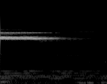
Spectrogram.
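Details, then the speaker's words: Demonstration of acoustic feedback using a smartphone's built-in sound amplifier and a connected speaker, microphone held close to speaker, stronger with higher gain; high-pitched feedback whistle, as in whistling hearing aids. "Поэтому, когда я подношу микрофон близко к динамику, появляется этот свист."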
